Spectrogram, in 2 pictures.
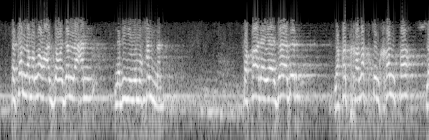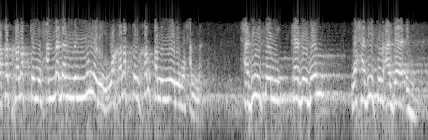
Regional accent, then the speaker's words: Upper Egypt, Egypt; والله أنا مصري وأصل من الصعيد، ها أصل من الصعيد لكن صعيد أبيض يعني

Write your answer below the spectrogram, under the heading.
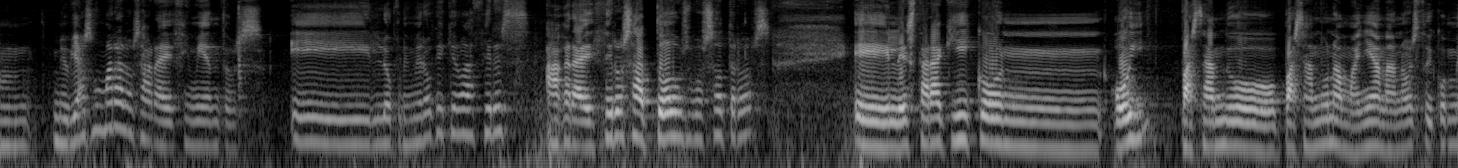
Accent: Madrid, Community of Madrid, Spain; accent: Castilian; Como veis, acento no tengo. Llevo toda la vida viviendo en Madrid, así que tengo un acento un poco más castellano, pero la realidad es que mi familia es de aquí, es de Sevilla, toda mi familia es de Andalucía

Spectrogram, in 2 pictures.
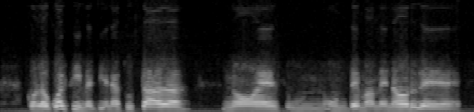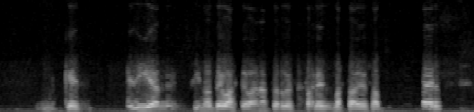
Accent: Rosario, Santa Fe, Argentina; yo soy rosarina

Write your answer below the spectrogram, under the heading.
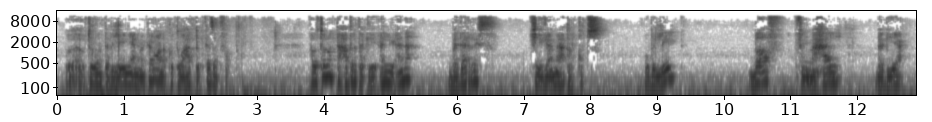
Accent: Egypt; فلقيته أول ما عرف من اللكنة بتاعتي إن أنا مصري. نحن لكنتنا معروف

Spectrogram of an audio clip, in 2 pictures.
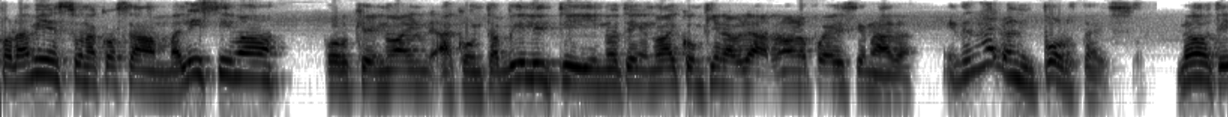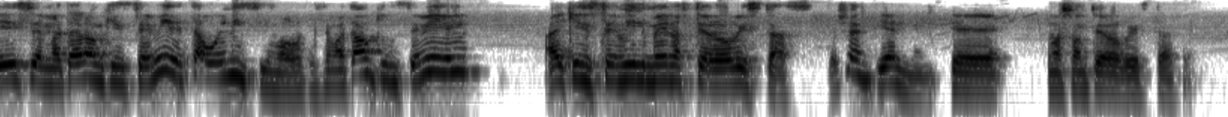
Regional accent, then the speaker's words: Israel; Yo soy primero israelí y después periodista.

